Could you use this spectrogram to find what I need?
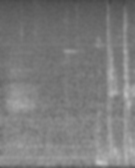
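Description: Cardboard game pieces tap softly on a board.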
